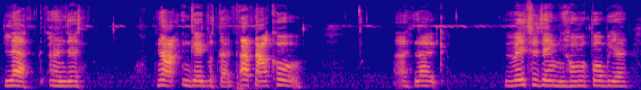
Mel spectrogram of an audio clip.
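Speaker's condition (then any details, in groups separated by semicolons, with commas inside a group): Cerebral palsy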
